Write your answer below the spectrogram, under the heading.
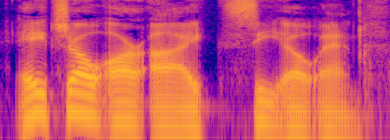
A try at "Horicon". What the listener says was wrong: Oh, you don't pronounce the H. It's just O'Riken.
